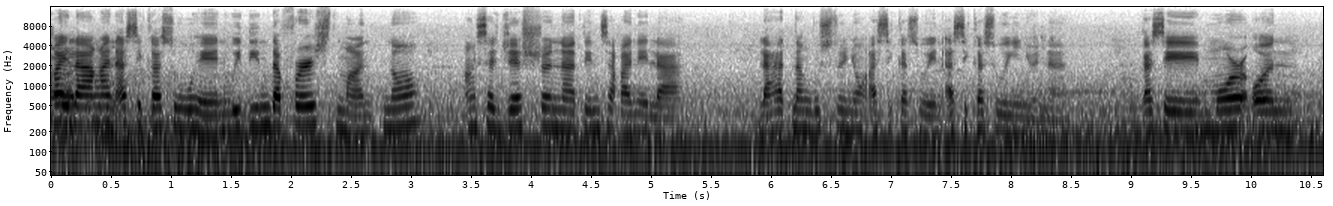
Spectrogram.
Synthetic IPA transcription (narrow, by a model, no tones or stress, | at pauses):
kɐɪlaːŋɐnʔɐsɪkɐsuːhɪnwɪd̪ɪ̃nd̪ɐfɛɹst̪̚manθno̞ | ʔɐŋsɐd͡ʒɛst͡ʃonːaːt̪ɪnsɐkɐnɪla | lɐɦat̪̚nɐŋɡʊst̪oɲoŋʔɐ̰sɪkɐsuːhɪnʔɐsɪkɐsuːhɪnɲona | kɐsɛmoɹʔon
